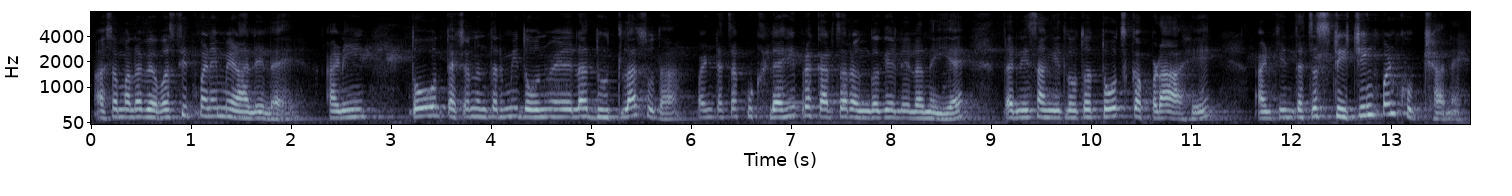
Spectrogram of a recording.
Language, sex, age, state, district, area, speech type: Marathi, female, 60+, Maharashtra, Kolhapur, urban, spontaneous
